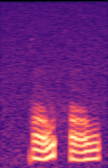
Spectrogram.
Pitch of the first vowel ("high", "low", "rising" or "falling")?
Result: rising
